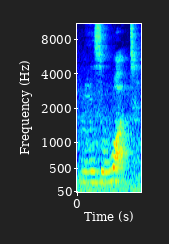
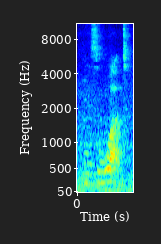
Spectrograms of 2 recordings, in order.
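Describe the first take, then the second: The two takes are said the same way.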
